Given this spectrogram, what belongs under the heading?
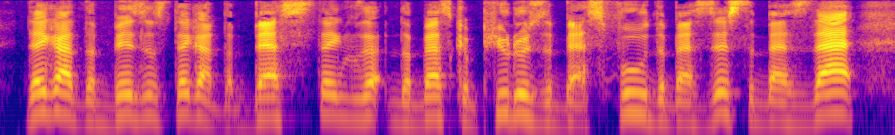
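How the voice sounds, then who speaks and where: On a very clean recording with a silent background, a man with a New York accent speaks very fast. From New York City (Queens and Long Island). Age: 20s. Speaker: radio host and platform founder. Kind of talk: casual interview chat.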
